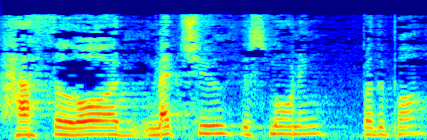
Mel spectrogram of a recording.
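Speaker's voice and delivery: put-on soft Norwegian accent. Recalling a woman who looked him in the eye and asked him, soft Norwegian accent. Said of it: "says real softly in her Norway accent".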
